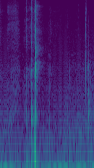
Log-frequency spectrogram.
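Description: Scissors snip paper pieces for a journal cover: a few quiet, crisp cutting clicks, one sharper snip near the middle and another near the end, heard up close at a table.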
